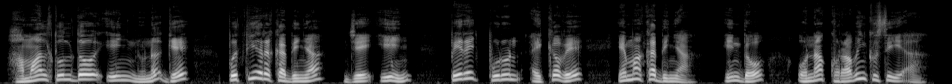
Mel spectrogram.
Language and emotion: Santali, happy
